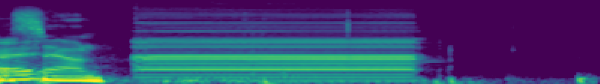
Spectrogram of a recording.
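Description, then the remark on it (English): A short burst of voice gives way to a single loud buzzer, a harsh, steady electronic drone lasting about a second before it cuts off sharply. “I need my buzz sound.”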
